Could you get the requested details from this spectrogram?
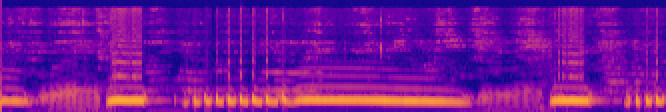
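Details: Collared dove calling to set other doves singing: a bright upslurred note, a throbbing series of quick pulses and one long, smooth, slowly descending coo before the pattern starts again.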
